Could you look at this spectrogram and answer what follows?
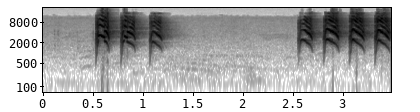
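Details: Three shrill, downward-sliding parrot squawks, a pause of over a second, then four more in a fast, evenly spaced series.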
